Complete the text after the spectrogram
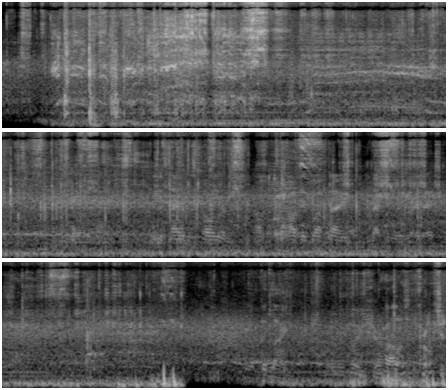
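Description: A small electric motor whirs as a toy truck crawls.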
